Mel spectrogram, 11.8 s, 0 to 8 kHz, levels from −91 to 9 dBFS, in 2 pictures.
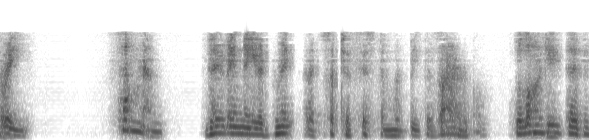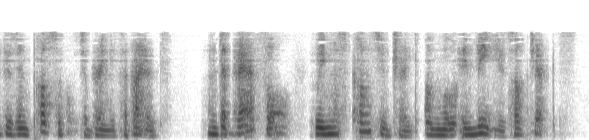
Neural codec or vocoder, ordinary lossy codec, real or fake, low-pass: codec, 44.1 kHz, 0.9 kbps, DAC; AAC, 16 kbps; fake; 7.2 kHz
